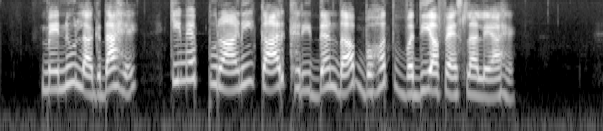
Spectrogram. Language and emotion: Punjabi, happy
